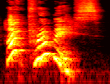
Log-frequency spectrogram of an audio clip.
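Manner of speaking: high, sugary fake promise; high sweet promise. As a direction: chirp it innocently. Poppy's false promise.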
